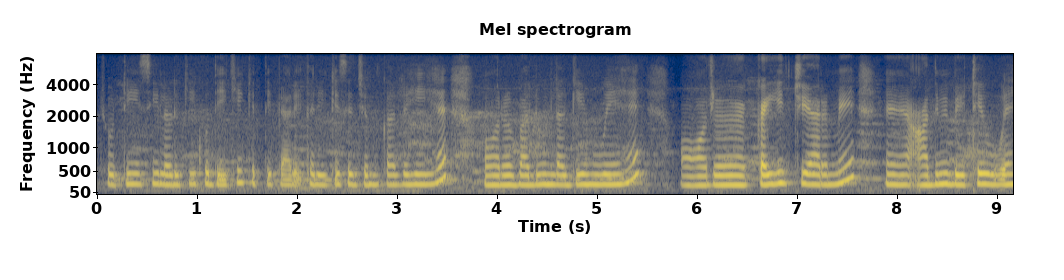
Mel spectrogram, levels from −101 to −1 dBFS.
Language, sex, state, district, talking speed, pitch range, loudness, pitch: Hindi, female, Jharkhand, Jamtara, 175 wpm, 205-225 Hz, -19 LUFS, 215 Hz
